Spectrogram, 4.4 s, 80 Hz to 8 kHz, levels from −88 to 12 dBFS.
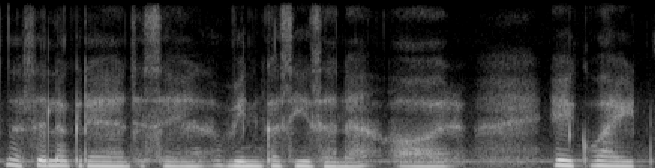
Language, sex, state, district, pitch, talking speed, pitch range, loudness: Hindi, female, Himachal Pradesh, Shimla, 215 Hz, 180 wpm, 205-225 Hz, -17 LUFS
